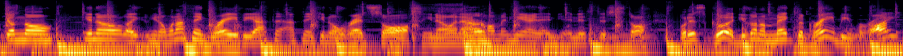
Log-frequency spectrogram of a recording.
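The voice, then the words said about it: Put-on New Jersey accent. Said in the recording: “with her Jersey accent ... That's so good ... Exactly right? How she sounds.”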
